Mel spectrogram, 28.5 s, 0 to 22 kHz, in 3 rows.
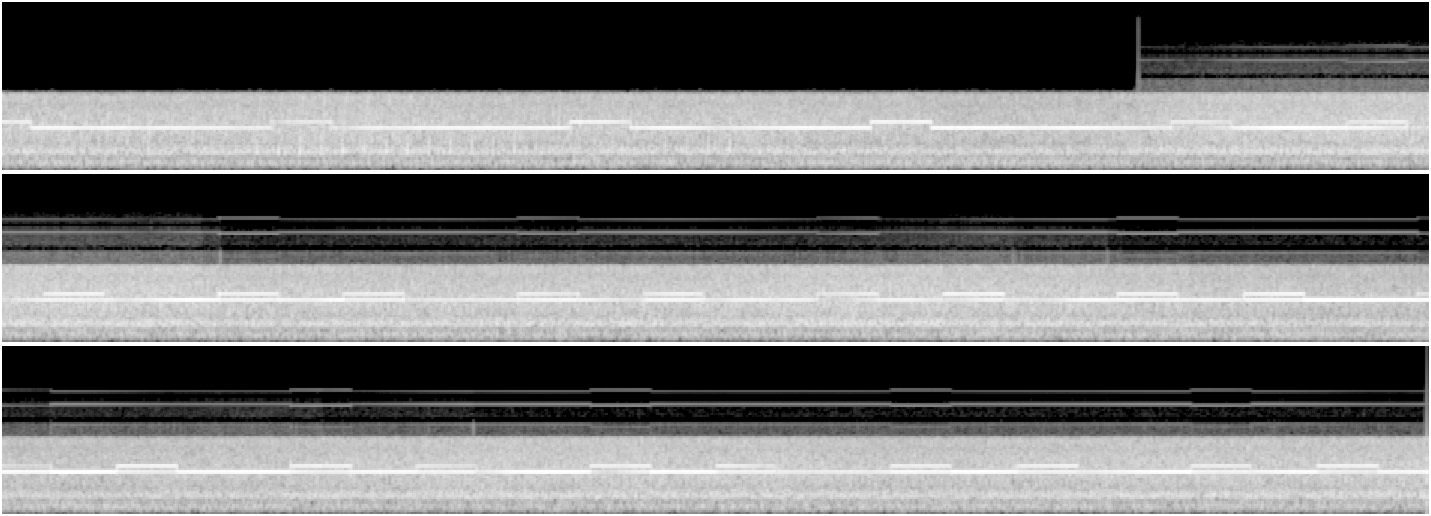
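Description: Shortwave receiver audio in upper sideband: a steady hiss of band noise with a data tone near 1 kHz that hops briefly to a slightly higher pitch every second or two, the keying of the XPA2 digital number station.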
